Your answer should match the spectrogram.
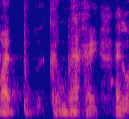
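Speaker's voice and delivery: usual speaking voice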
